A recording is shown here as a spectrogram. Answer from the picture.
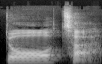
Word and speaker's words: daughter: But try to think about that first syllable as door. So the beginning of the word should be door. Yes, that's right. Just like the thing you open and close to enter a room, door, daughter. And then the last part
